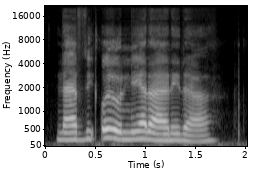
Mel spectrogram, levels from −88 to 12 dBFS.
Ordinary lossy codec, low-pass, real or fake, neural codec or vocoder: none; none; fake; codec, 44.1 kHz, 2.6 kbps, SNAC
